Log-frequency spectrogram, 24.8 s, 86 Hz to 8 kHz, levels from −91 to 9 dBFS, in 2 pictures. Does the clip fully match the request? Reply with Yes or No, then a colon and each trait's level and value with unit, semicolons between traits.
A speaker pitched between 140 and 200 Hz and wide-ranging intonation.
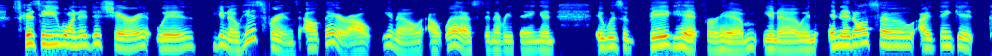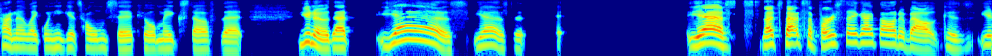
Yes: medium, 185 Hz; wide, 6.4 semitones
